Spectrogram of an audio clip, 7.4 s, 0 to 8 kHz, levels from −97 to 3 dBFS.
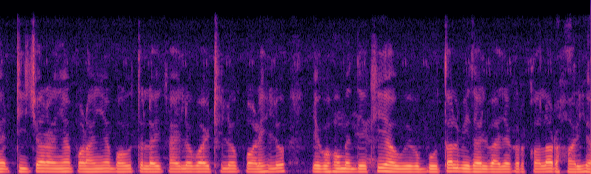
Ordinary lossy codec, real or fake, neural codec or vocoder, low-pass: none; real; none; 7.2 kHz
